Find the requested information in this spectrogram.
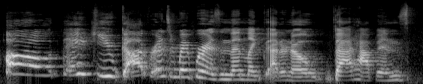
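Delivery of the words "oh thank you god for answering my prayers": high, hammed-up thanks to heaven; overjoyed hermit. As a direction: gush with theatrical gratitude. Blind man thanking God.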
